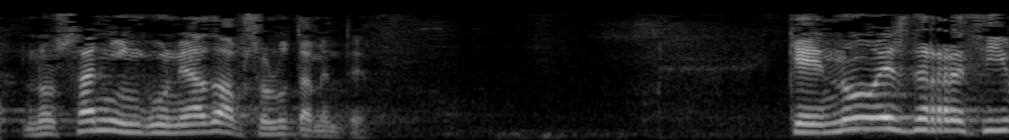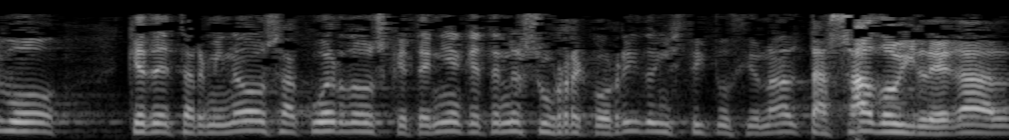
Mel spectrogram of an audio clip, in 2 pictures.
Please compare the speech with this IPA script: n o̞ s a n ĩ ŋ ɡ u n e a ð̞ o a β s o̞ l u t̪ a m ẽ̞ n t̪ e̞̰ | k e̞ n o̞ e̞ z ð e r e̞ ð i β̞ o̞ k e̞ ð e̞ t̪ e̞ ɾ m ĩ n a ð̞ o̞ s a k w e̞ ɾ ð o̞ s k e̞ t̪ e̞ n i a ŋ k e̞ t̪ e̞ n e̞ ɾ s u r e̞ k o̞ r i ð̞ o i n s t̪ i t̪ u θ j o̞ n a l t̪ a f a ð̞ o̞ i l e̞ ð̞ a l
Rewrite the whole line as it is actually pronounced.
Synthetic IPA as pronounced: n o̞ s a n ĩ ŋ ɡ u n e a ð̞ o a β s o̞ l u t̪ a m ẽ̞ n t̪ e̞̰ | k e̞ n o̞ e̞ z ð e r e̞ θ i β̞ o̞ k e̞ ð e̞ t̪ e̞ ɾ m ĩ n a ð̞ o̞ s a k w e̞ ɾ ð o̞ s k e̞ t̪ e̞ n i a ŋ k e̞ t̪ e̞ n e̞ ɾ s u r e̞ k o̞ r i ð̞ o i n s t̪ i t̪ u θ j o̞ n a l t̪ a s a ð̞ o̞ i l e̞ ɣ̞ a l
